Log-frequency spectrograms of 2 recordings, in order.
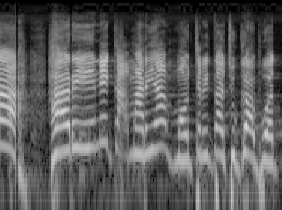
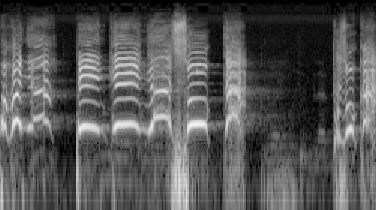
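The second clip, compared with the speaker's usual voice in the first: very high, loud, cross, angry shouting fit; 13 semitones higher, 7 dB louder than usual. Host voices Pinky, asked why she is upset, angry yelling as Pinky. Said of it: "Tiba-tiba marah-marah".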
